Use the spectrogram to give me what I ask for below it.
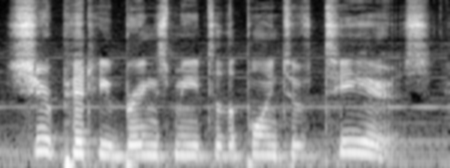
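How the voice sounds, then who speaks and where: A man's voice: on the high side, steady tone, measured pace, voice pushed up, lightly acted. A man playing an awed, pitying poet pilgrim in a dramatic verse reading, with theatrical, pleading delivery. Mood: sorrowful pity. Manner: theatrical, impassioned stage-actor pleading. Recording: reverberant hall sound under music.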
